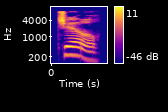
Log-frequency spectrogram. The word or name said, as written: jyll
